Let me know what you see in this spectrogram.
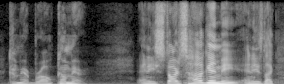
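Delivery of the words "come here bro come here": lightly voiced big man, softened; a hint of a big guy, speaking softly; big guy's greeting. Prophet pulling pastor into a hug, lightly voiced big man.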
